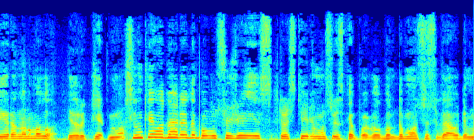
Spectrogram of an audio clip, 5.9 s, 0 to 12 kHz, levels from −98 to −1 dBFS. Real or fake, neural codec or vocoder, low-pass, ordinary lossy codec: fake; codec, 44.1 kHz, 2.6 kbps, DAC; 10.8 kHz; MP3, 48 kbps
